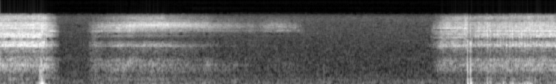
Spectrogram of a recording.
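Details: Noisy breaths with a hissing inhale and low rattling bursts at the start and end: snoring.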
